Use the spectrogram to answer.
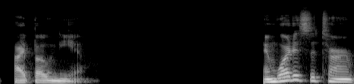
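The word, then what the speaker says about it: hypopnea: decreased respiration well that's hypona h y p o p NE a and again notice in that one the p in Pia is not set at all hypona and what is the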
